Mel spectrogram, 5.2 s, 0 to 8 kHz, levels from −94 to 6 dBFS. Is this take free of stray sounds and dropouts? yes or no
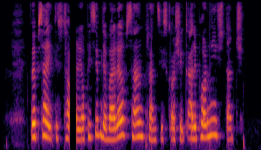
no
